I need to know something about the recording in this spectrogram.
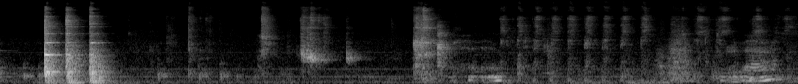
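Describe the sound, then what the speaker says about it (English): Spoon stirring chicken corn soup in a pot, a series of light clinks and scrapes against the metal, scattered and irregular, with a person talking in between. "Stir that up."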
